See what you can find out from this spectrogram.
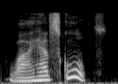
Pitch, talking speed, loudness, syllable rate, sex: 215 Hz, 150 wpm, -13 LUFS, 3.2 syllables/s, female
